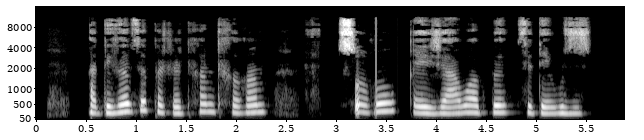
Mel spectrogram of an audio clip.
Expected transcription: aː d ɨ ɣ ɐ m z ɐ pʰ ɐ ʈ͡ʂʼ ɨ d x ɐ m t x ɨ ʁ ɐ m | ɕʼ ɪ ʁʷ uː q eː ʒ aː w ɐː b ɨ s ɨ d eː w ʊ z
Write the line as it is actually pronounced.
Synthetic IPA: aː d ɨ ɣ ɐ b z ɐ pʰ ɐ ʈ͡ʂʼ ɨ d x ɐ m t x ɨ ʁ ɐ m | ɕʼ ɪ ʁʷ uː q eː ʒ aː w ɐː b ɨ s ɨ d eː w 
